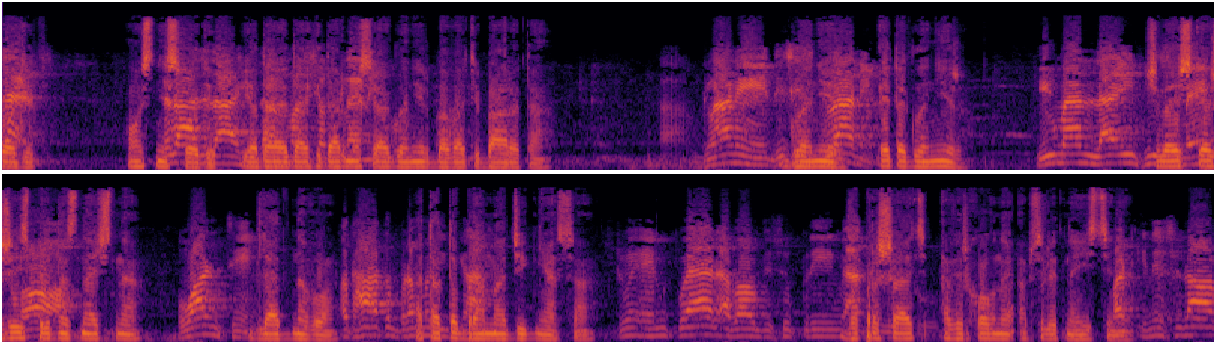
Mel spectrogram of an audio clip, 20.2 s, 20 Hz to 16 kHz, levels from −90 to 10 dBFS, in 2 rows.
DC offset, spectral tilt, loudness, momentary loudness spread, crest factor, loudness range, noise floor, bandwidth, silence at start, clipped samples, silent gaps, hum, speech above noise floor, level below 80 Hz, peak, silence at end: under 0.1%; -3.5 dB/octave; -26 LUFS; 15 LU; 20 dB; 5 LU; -59 dBFS; 12 kHz; 0 s; under 0.1%; none; none; 32 dB; -54 dBFS; -8 dBFS; 0 s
